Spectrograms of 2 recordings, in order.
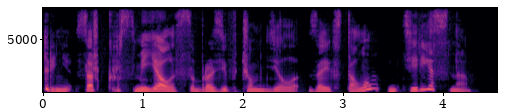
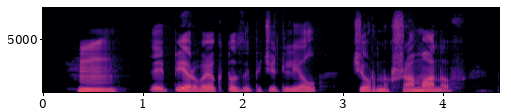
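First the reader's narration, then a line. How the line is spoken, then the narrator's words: Muttered. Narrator (Russian): пробормотал Доран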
